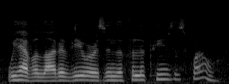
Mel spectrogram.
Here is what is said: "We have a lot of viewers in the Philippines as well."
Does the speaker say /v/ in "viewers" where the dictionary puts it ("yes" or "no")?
yes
